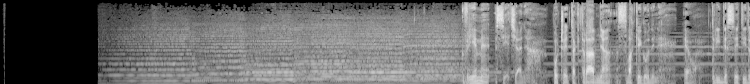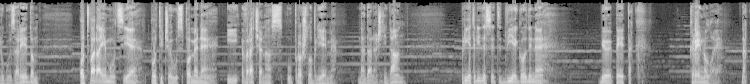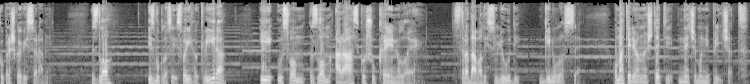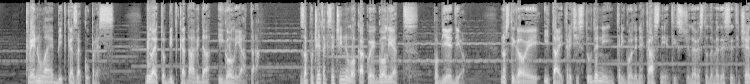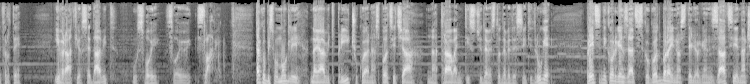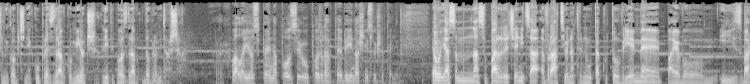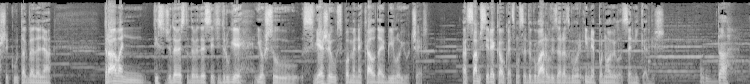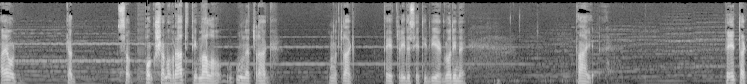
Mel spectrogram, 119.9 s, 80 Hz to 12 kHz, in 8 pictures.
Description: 32. obljetnica u spomen žrtvi hrvatskog naroda na Kupresu razgovor s načelnikom općine Kupres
